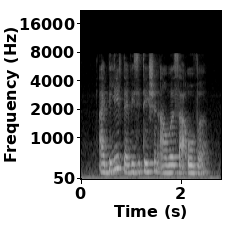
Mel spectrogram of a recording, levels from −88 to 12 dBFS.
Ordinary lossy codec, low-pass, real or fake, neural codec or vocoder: none; none; real; none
